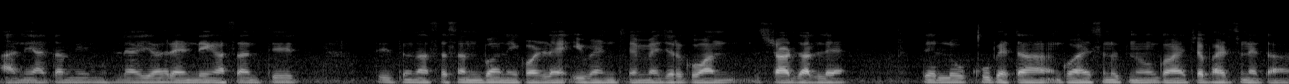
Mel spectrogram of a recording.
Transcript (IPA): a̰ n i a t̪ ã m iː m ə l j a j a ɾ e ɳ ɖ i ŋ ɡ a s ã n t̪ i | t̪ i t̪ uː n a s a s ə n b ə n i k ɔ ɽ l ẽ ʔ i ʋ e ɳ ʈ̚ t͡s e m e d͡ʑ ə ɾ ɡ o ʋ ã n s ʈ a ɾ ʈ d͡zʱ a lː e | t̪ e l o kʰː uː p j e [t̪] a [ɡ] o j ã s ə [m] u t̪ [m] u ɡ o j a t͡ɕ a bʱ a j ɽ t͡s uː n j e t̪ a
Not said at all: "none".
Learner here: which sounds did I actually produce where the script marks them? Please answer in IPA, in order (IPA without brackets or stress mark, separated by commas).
t̪, ɡ, n, n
